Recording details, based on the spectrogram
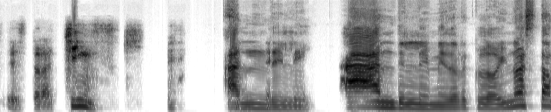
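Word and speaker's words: Straczynski: lista de cómo pronunciarlos stasinski Creo que creo que es lo pronuncian stasinski pero creo que aprendimos que es estra chinski Ándele Ándele mi no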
